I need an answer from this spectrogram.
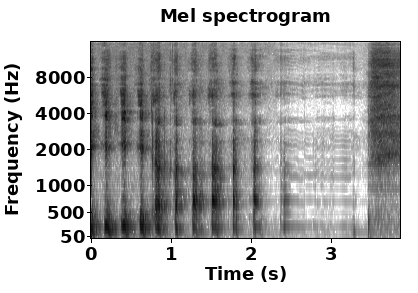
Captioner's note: Ketawa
